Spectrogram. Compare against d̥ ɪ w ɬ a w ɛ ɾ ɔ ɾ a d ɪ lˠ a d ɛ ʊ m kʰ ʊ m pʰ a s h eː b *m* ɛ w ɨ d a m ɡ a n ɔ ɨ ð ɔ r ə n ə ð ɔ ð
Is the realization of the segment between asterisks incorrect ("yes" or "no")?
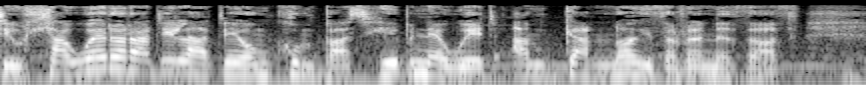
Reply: yes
